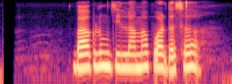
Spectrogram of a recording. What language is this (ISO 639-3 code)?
nep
